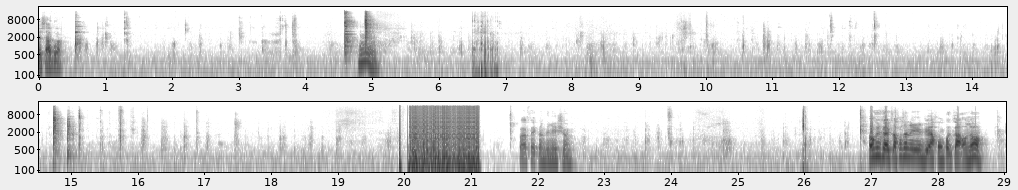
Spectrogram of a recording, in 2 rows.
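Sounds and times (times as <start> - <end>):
chewing crisp mango: 0.8 - 4.1, 5.4 - 19.9, 22.6 - 27.1.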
